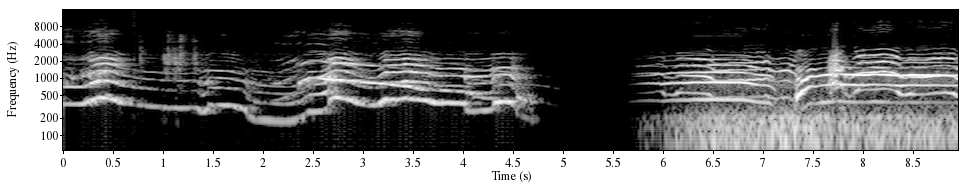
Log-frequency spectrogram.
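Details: Siberian Husky pet singing and talking: wavering, stepped howls that rise and fall in pitch, a brief pause, then a sustained higher howl over a noisy background rumble.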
